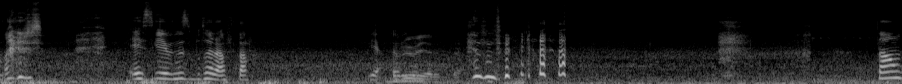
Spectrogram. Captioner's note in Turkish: kahkaha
